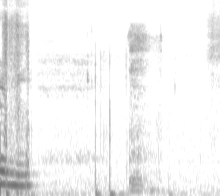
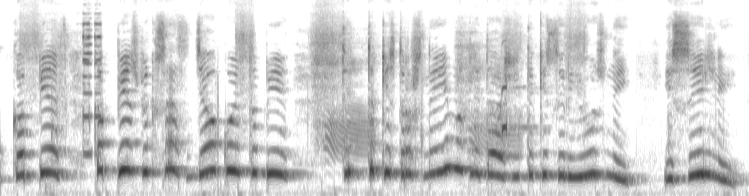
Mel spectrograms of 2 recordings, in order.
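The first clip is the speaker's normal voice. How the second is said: higher, excited thanks to the hero; grateful villager; 6 semitones higher than usual. Acted. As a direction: raise the voice and gush admiring thanks. (вдячний житель високим голосом захоплено дякує героєві)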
